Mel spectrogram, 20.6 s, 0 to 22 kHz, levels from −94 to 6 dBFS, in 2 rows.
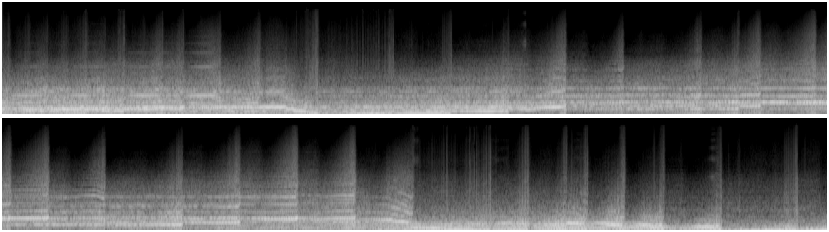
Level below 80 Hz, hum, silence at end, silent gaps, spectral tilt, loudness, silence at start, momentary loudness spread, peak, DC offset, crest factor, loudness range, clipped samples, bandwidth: -26 dBFS; none; 0 s; none; -10.5 dB/octave; -19 LUFS; 0 s; 8 LU; -2 dBFS; under 0.1%; 16 dB; 4 LU; under 0.1%; 6.6 kHz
